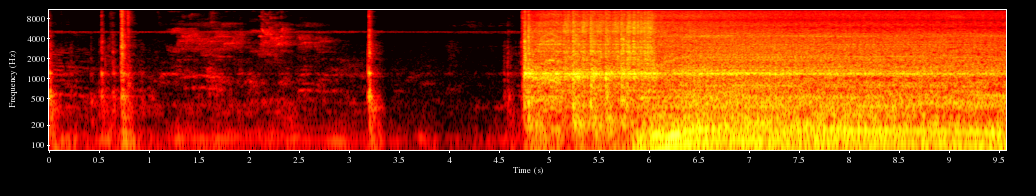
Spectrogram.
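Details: Injected T120SS after repair of fouling spark plugs, high fuel use and white exhaust smoke and an engine teardown, test start: quick crank catches and settles into a smooth, steady idle with no misfire or knocking; healthy.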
